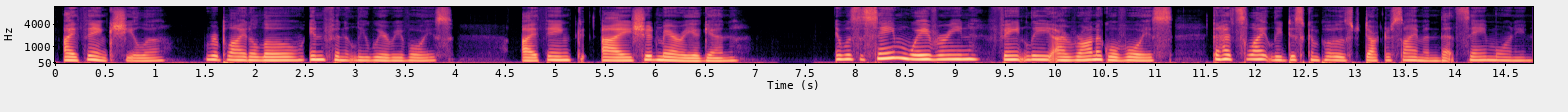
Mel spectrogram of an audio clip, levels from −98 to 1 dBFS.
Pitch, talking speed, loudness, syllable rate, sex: 205 Hz, 130 wpm, -16 LUFS, 4.6 syllables/s, female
